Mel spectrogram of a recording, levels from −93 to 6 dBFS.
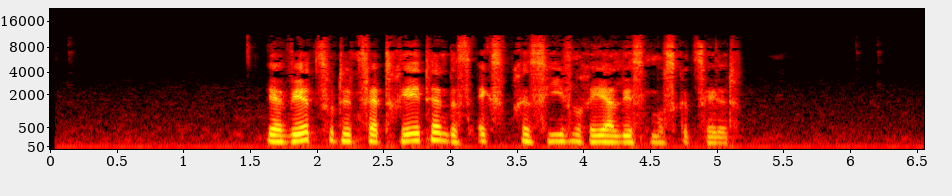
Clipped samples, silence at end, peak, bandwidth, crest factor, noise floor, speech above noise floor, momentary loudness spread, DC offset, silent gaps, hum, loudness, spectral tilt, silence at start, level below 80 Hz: under 0.1%; 1.4 s; -4 dBFS; 11.5 kHz; 22 dB; -57 dBFS; 33 dB; 11 LU; under 0.1%; none; none; -24 LUFS; -4.5 dB/octave; 1.65 s; -54 dBFS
